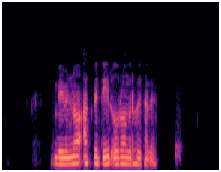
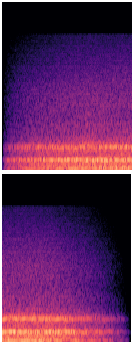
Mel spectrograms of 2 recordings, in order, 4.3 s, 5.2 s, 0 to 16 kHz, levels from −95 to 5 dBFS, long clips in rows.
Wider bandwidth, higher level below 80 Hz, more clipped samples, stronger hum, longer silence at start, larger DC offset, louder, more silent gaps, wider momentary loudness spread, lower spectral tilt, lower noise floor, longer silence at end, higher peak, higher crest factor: second, 4.1 kHz vs 4.6 kHz; second, -62 dBFS vs -22 dBFS; neither; neither; first, 1 s vs 0.1 s; neither; second, -20 LUFS vs -17 LUFS; neither; second, 12 LU vs 15 LU; first, -13.5 dB/octave vs -11 dB/octave; first, -51 dBFS vs -41 dBFS; first, 1.25 s vs 0.4 s; about the same, -4 dBFS vs -2 dBFS; about the same, 18 dB vs 16 dB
